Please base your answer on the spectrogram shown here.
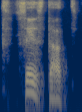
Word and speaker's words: Seestadt: Seestadt se escribe S-E-E, y después viene S-T-A-D-T, Stadt, Seestadt. Es un documental muy bien hecho.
